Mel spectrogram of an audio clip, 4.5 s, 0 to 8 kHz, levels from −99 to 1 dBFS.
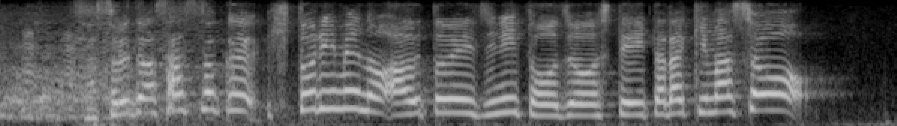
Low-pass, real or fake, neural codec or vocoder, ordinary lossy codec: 7.2 kHz; real; none; Opus, 16 kbps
